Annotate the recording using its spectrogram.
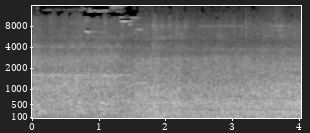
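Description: Busy city street traffic noise, steady and loud, with a heavy vehicle such as a bus or truck running close by.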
